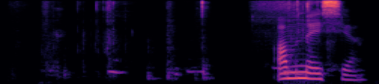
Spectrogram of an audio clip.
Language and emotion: Russian, neutral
